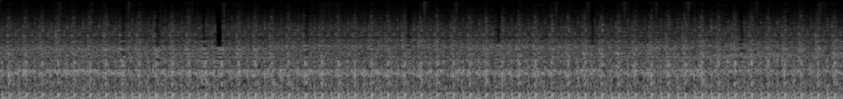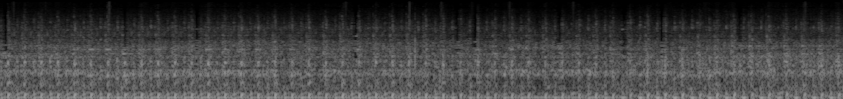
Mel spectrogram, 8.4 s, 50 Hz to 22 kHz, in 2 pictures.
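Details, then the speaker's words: BSA A10 Super Rocket 650 twin at warm idle off choke after carburettor needle was cleaned of dried-fuel deposits and raised two grooves; steady even beat about four pulses a second, no misses, healthy idle. "certainly running well without the choke on now and uh that's what the complaint was so that's sorted"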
